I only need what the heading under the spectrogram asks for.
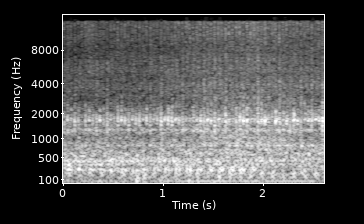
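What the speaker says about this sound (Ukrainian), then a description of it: "Трактор завівся з пів оберту. Двигун працює дуже рівно, дуже добре." A Kubota GL23 tractor engine idles close by, a continuous even rumble with a faint rhythmic chug and no voices.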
